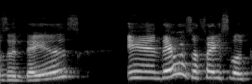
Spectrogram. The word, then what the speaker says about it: Zendejas: of Steven Fibs and his name I believe is pronounced Noah Zandez and there was a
